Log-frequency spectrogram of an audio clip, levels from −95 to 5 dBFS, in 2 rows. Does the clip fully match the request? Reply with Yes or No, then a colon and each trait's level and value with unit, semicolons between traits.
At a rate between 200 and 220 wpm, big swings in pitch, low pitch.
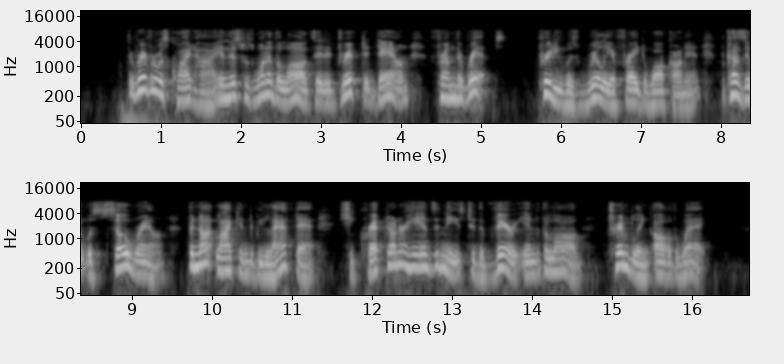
No: fast, 205 wpm; wide, 8.1 semitones; medium, 160 Hz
